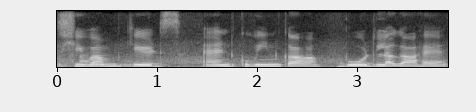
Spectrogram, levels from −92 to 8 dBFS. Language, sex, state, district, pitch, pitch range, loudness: Hindi, female, Haryana, Rohtak, 220 Hz, 210-235 Hz, -14 LUFS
